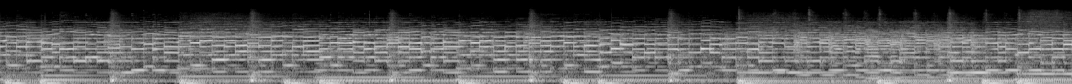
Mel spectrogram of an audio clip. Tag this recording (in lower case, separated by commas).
electric guitar, music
